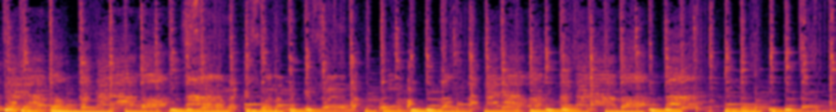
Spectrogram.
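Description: Salsa recording in an instrumental passage: a bass line moving under dense hand percussion and pitched band instruments, with no singing.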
